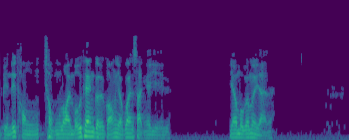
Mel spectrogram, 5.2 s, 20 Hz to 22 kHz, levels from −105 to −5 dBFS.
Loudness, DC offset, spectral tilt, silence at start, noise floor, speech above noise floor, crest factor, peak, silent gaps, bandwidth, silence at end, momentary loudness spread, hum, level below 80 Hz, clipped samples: -44 LUFS; under 0.1%; -6 dB/octave; 0 s; -77 dBFS; 33 dB; 22 dB; -22 dBFS; none; 6.2 kHz; 1.15 s; 15 LU; none; -76 dBFS; under 0.1%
